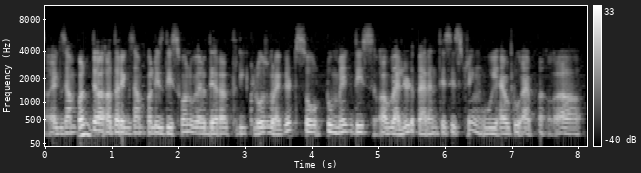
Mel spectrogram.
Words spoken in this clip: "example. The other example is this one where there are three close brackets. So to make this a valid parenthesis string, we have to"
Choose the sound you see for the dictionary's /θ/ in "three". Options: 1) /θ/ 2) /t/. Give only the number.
2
